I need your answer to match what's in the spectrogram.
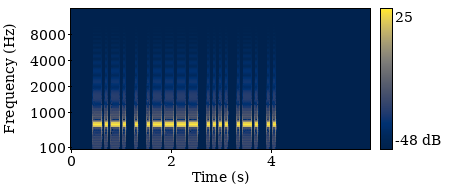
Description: Morse code, heard as a keyed tone, about 20 wpm, 700 Hz. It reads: CE1HRI
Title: DXCC-100 Call Signs - 6 Characters - Repeated 2x - 20wpm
